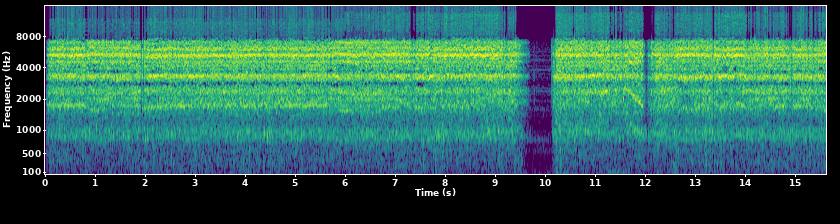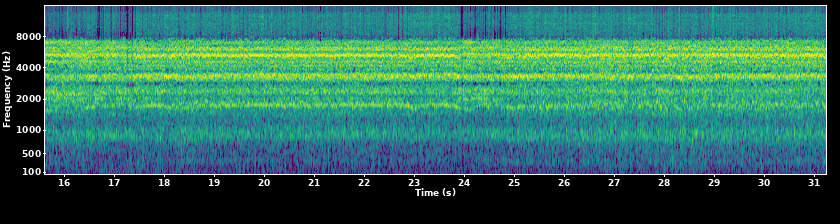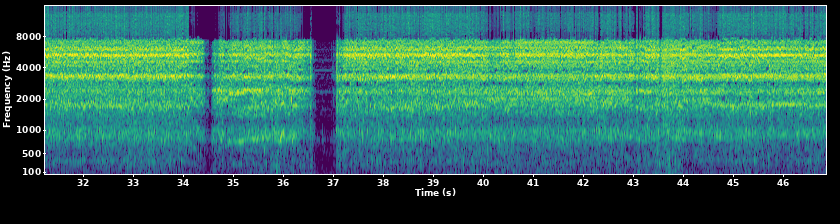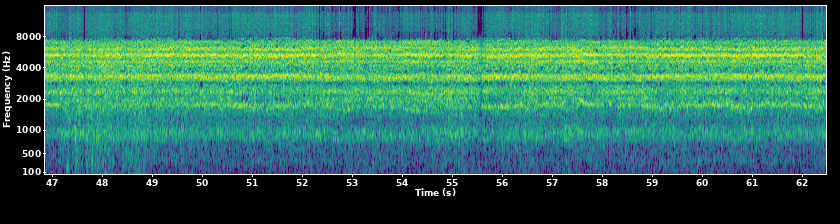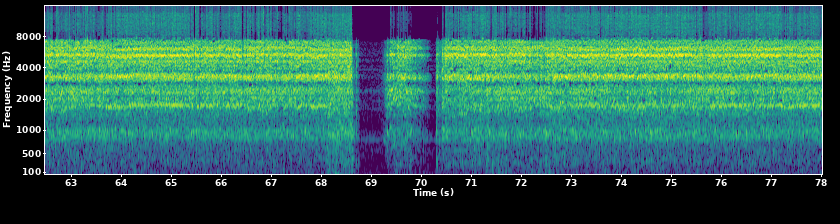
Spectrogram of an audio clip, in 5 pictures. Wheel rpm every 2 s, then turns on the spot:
230, 230, 230, 220, 190, 190, 180, 220, 220, 220, 230, 230, 220, 210, 210, 210, 210, 150, 120, 210, 220, 230, 230, 240, 240, 220, 220, 220, 230, 230, 230, 230, 230, 230, 110, 150, 220, 220, 230.
none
